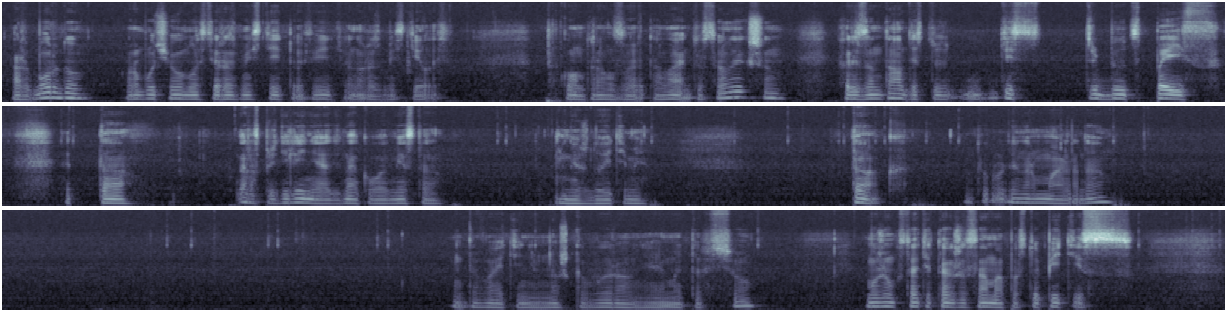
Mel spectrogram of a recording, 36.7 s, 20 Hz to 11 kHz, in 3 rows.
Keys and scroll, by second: 4.6 ctrl+z.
